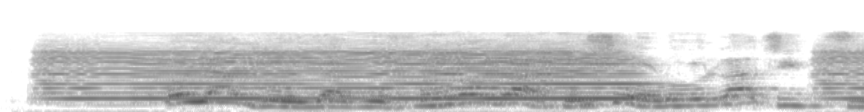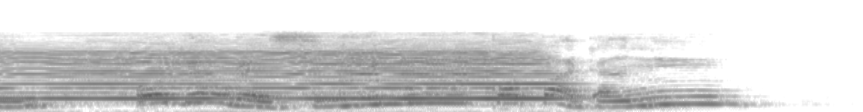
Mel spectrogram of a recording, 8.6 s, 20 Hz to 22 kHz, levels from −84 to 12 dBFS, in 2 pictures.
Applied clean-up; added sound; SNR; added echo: none; Bowed string instrument; -5 dB; reverberation time 0.3 s.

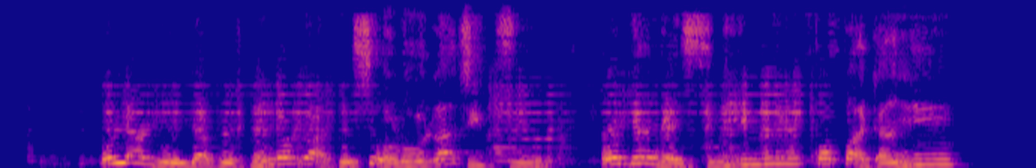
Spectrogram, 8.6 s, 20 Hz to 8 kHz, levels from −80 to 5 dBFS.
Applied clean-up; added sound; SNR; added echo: neural mask model DeepFilterNet 3.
